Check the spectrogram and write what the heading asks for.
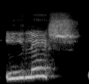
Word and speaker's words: Eilish: And I didn't really know who this Billy, I don't even know how to say her name. Billy Eilish? Is that Billy? – Billie Eilish. – Eilish, yeah.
